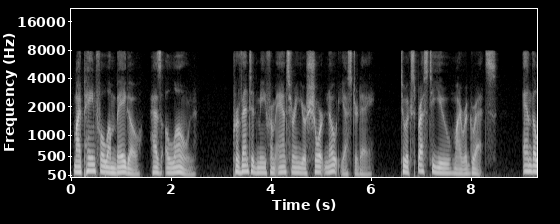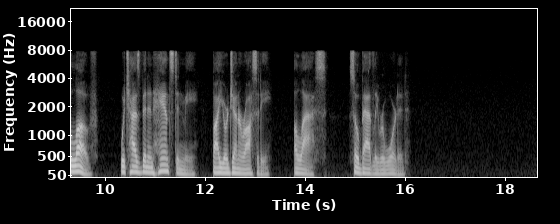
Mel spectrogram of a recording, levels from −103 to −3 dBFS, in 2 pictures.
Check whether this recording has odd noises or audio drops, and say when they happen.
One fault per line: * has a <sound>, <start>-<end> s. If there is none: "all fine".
all fine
